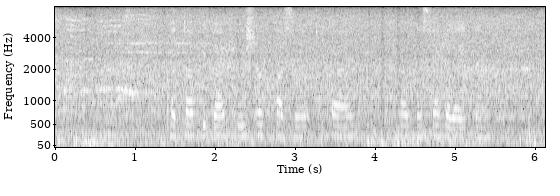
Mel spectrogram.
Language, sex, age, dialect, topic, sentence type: Marathi, female, 18-24, Southern Konkan, agriculture, question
